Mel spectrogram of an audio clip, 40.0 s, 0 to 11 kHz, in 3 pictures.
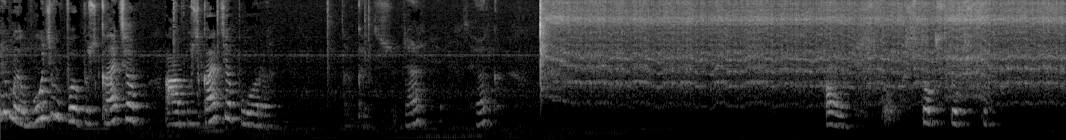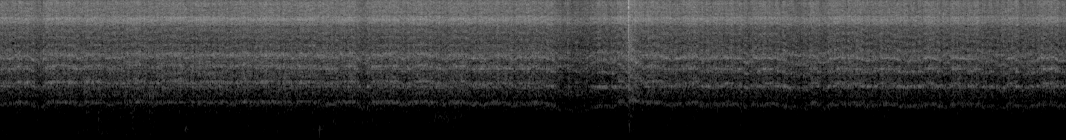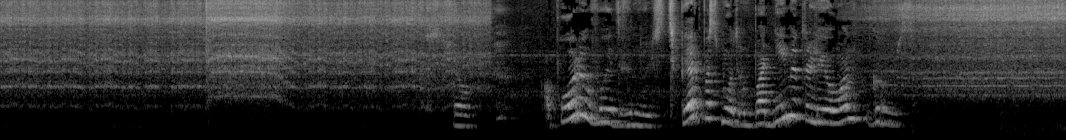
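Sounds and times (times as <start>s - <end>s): toy motor and gears whirring: 6.7s - 33.0s, 34.0s - 39.9s.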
